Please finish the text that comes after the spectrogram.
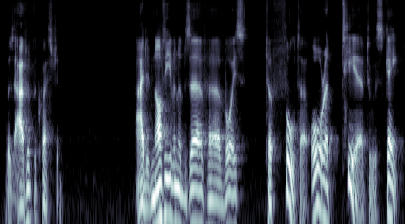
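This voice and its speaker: British man, deep voice, very animated intonation, audiobook narrator, literary storytelling, measured dramatic phrasing. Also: creaky. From Britain.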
